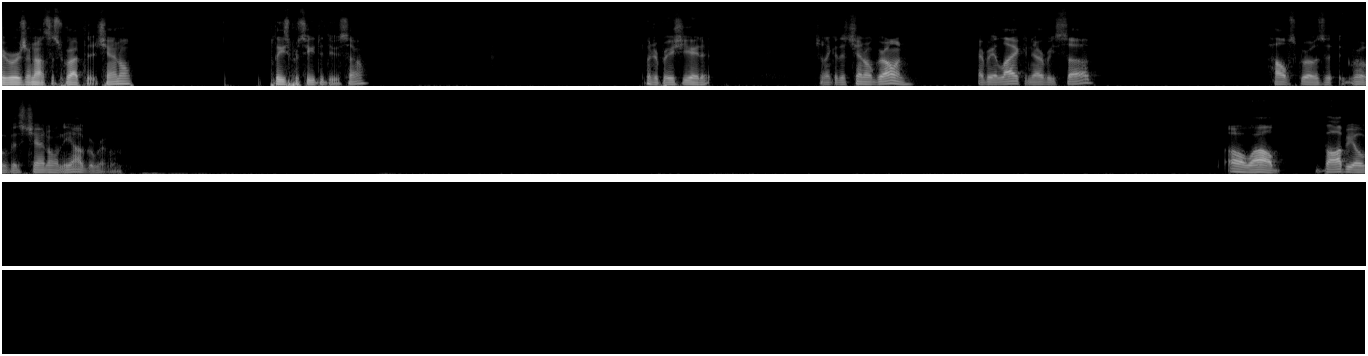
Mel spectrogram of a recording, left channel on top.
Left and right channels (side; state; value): right; silent; digital silence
